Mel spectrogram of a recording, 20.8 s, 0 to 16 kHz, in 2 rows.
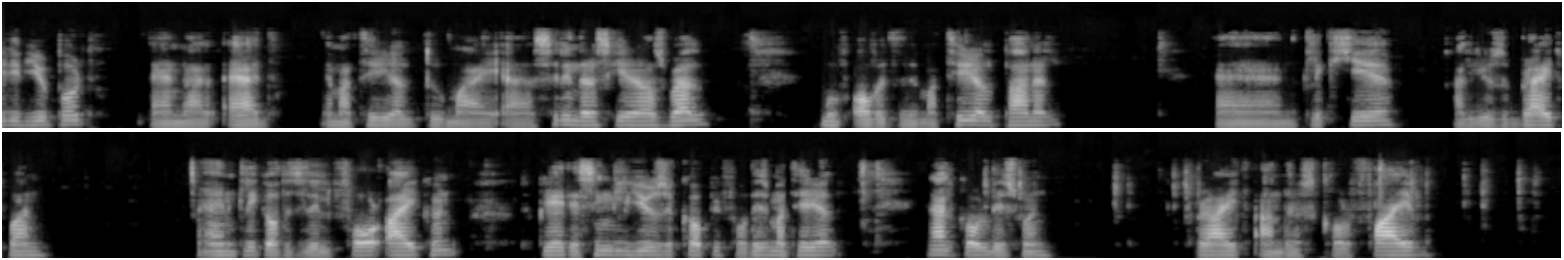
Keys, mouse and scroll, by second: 2.9-4.4 right drag, 4.9-6.3 middle drag, 6.3-8.4 drag, 8.7-10.4 drag, 12.8-16.4 drag.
